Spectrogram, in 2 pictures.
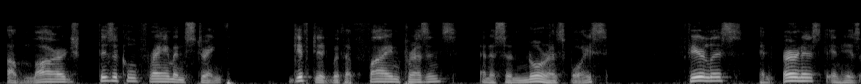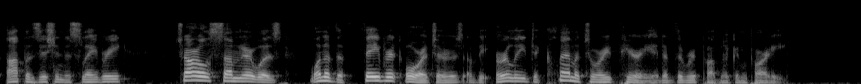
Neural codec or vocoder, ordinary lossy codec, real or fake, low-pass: codec, 16 kHz, 4 kbps, FunCodec, trained on Chinese and English, 50 frames a second; Opus, 16 kbps; fake; 7.2 kHz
